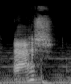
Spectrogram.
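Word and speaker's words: Æ: Ash? – Yeah, that's how you pronounce the symbol in the middle.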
